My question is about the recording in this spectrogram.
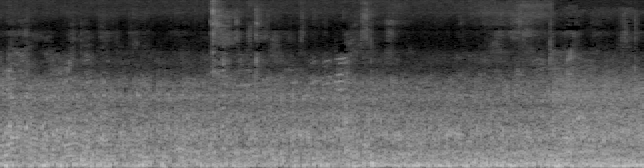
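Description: Faint, indistinct voices of distant players and spectators over a steady low rumble.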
